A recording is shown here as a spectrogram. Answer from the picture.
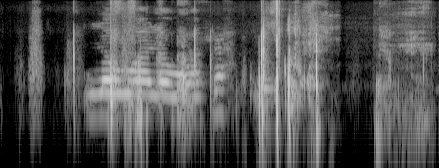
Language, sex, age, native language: Icelandic, female, 10, Icelandic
